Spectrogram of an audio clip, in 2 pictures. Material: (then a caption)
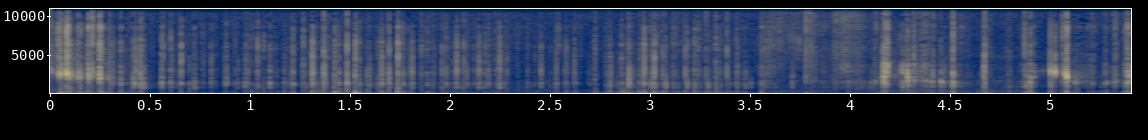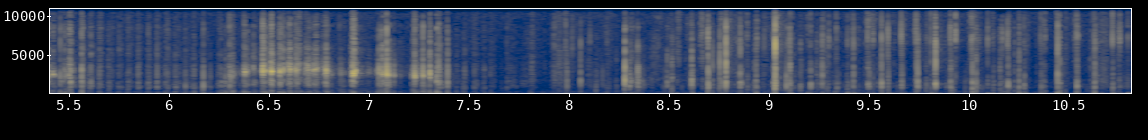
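Plastic. Fingernails rapidly scratch and rub a small, hollow red and white plastic contact lens case with twin red caps held above the mic. The result is a dense, fast stream of crackly scrapes and sharp clicks, with a bright scratchy edge over a soft low rumble.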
